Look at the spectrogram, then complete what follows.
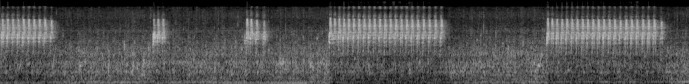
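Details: Harsh 'tembakan kasar' of a grey-headed babbler, a training recording for cage birds backed by trickling water: a short buzz, two clipped bursts, then two long grating rattles over a second each.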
